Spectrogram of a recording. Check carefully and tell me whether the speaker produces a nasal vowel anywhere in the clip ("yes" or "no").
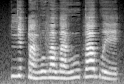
yes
